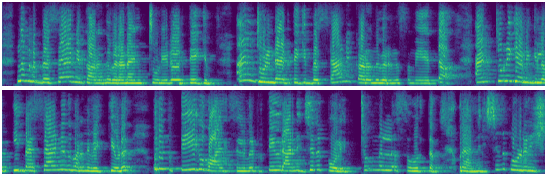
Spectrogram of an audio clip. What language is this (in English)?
Malayalam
